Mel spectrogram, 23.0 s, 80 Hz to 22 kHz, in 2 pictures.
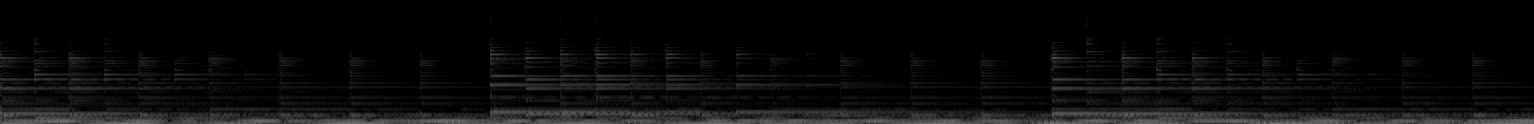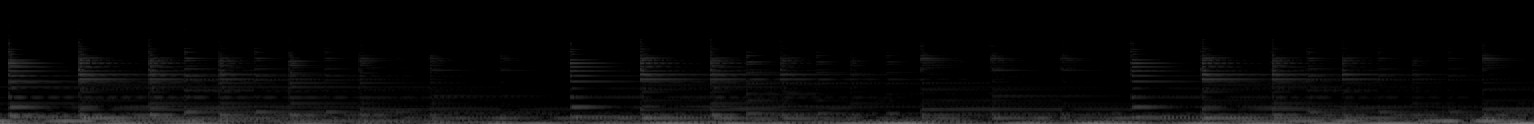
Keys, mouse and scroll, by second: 0.0 click, 0.9 s, 1.2 x, 4.5-7.6 drag, 7.6-11.6 alt+drag, 11.6-12.1 typing, 15.4-18.4 drag, 18.4-18.9 typing.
